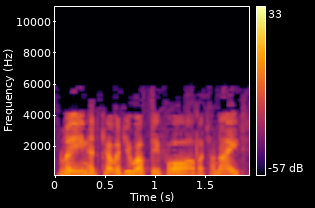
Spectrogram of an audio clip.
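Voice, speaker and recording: An actor playing a shrewd, authoritative inspector, speaking deliberately and pointedly in an old-time radio mystery. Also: male voice, on the high side, lively intonation, close to an everyday voice. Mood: accusing. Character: shrewd, authoritative police inspector, methodical accuser. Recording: muffled, lo-fi old radio recording with hiss.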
